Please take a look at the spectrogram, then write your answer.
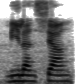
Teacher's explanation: Milan means honey orchid, and it is a falling tone and a rising tone.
